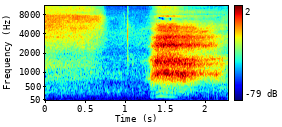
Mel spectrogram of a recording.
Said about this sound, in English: You are here on planet Earth for a reason, and if you are breathing, let's all take a breath together.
